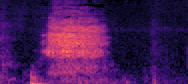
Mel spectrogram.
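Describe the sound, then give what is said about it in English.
A man's second sneeze in a row, fairly loud: a short throaty catch followed by a bright, hissing burst of breath that fades quickly, then near silence with a faint breathy sound. “Bless always you. Comes in twos.”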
